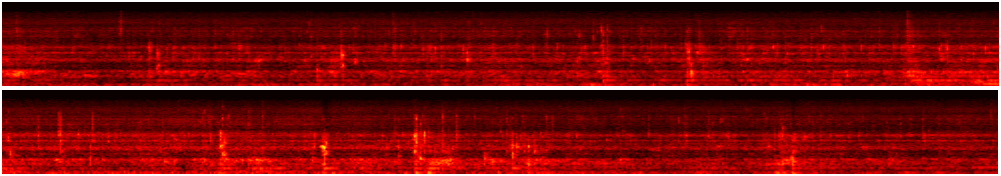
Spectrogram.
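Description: Water churns as swimmers kick and splash above, heard muffled underwater.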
